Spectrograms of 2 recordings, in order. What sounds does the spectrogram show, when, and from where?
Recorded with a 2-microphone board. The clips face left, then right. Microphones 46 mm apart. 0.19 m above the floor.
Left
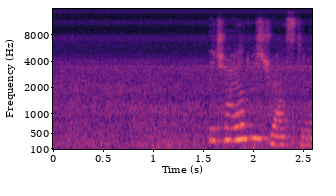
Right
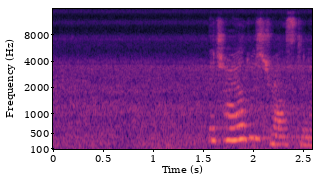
1.6 s a woman speaking: 25° right (ahead or behind), 1.5 m; by 2.6 s centre (ahead or behind), 1.2 m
